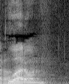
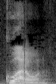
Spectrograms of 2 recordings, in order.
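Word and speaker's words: Cuarón: Eh, no jak se to vyslovuje? Ku- Alfonso Cuaron. – Cuaron.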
